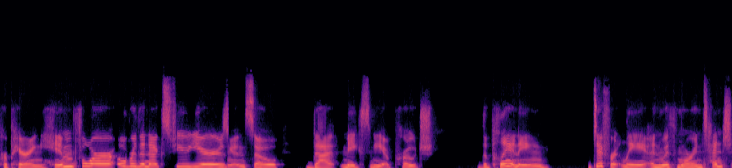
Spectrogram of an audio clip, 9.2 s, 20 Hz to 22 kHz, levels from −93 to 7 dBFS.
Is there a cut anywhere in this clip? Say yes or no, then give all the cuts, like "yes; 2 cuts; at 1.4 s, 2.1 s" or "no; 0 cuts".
yes; 1 cut; at 2.8 s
